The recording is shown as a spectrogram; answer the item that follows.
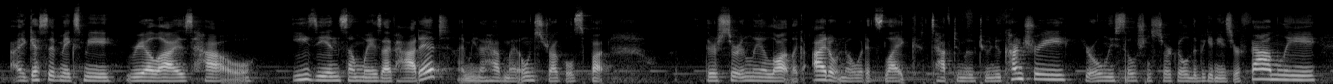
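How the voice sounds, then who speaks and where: A young Canadian woman sits for an interview and answers in a thoughtful, hesitant way, pausing often to find her words. Her voice sits on the low side for a woman, and soft music plays faintly behind her. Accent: Canadian English. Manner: thoughtful, hesitant, with many pauses and restarts. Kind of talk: reflective personal interview.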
